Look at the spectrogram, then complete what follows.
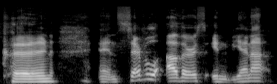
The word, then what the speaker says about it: Köln: Additionally, more than 60 individuals in Cologne, and it's pronounced Köln, and several others in Vienna, Wien, and Amsterdam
